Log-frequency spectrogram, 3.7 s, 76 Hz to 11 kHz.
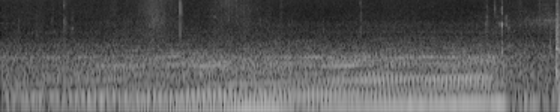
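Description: A hydrogen-engine Toyota Corolla with a 1.6-litre three-cylinder turbo, rated 272 horsepower, drives along with a steady low engine drone and rumble that swells slightly as it pulls, heard from inside the cabin with no talking.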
